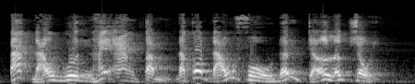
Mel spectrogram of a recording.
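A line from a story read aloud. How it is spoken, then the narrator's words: Old man's bell-like roar. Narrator (Vietnamese): Vạn Bát Kỳ Trân là chính lão nhân đã gầm lên tợ như chuông đồng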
